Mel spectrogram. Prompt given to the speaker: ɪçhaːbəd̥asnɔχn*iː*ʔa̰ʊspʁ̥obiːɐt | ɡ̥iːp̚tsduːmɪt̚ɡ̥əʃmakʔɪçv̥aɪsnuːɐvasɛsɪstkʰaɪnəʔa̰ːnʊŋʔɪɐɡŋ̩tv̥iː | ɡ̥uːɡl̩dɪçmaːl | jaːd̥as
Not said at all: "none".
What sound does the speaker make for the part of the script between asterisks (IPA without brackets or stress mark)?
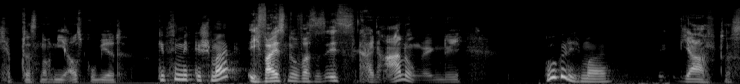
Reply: iː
